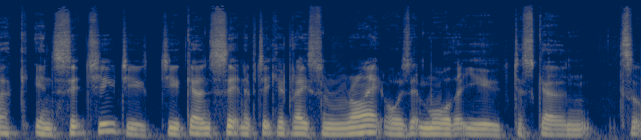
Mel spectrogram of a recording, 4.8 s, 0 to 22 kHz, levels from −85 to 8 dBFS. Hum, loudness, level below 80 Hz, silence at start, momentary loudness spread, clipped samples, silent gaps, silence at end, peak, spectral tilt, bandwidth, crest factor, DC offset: none; -30 LUFS; -62 dBFS; 0 s; 6 LU; under 0.1%; none; 0 s; -14 dBFS; -5 dB/octave; 19 kHz; 16 dB; under 0.1%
